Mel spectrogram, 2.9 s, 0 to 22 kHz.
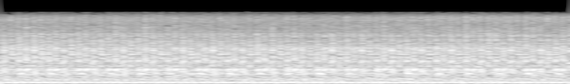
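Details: Renault 1.5 dCi diesel idling during leak-off test after refreshing injector no. 4 (new Delphi valve and nozzle): even clatter, regular firing with no misses; no. 4 now best of all, no. 3 returning most.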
